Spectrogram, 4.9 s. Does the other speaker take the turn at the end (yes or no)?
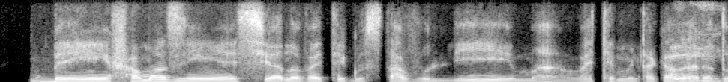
no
